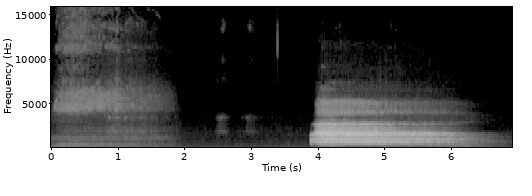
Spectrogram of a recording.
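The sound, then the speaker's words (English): One slow breath: a soft, airy inhale through the nose, a held silence of about two seconds, then a louder, longer exhale out of the mouth that fades away gradually, with no speech. “In through the nose, holding it for a count of four, and then exhaling it out of the mouth for a count of four again.”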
